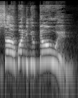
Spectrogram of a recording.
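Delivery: loud hollering yell. Retelling a wrong turn on the way to the store: imitating mom yelling. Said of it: "my mama yelled at me".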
